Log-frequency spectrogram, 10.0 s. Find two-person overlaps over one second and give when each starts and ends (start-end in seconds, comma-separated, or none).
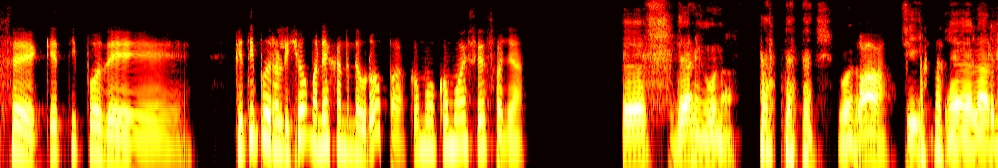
none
